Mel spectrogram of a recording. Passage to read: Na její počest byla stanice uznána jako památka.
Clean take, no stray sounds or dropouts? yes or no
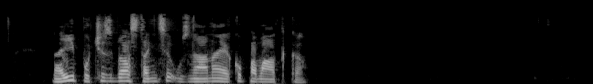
yes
